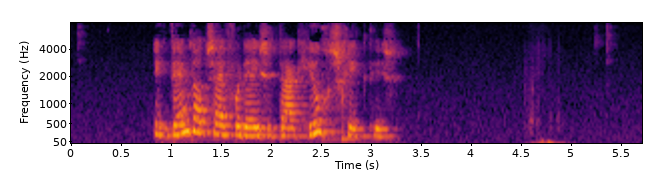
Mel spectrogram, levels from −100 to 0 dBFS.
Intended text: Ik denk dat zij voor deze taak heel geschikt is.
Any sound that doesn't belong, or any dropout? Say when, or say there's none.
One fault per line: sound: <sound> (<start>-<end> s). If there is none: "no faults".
sound: squeak (4.5-5.0 s)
